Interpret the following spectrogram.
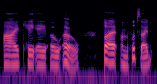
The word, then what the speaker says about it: ICAO: But you never say the individual letters. The manual explicitly mandates the pronunciation I K A O O.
